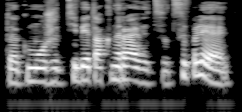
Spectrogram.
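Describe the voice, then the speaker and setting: A woman's voice: low-pitched, normal speed, a little mellow, natural voice. A woman voicing a brash, muscular young dragon-shifter man who talks bluntly and teases. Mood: teasing. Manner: blunt, teasing.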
